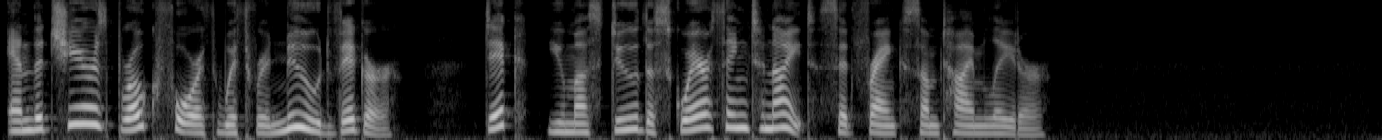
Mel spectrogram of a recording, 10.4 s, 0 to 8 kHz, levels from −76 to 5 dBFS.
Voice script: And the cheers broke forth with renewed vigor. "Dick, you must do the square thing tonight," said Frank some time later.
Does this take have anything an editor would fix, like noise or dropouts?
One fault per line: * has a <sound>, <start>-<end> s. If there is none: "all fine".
all fine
